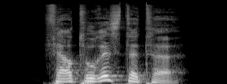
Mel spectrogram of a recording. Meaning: inflection of vertouristet: 1. strong/mixed nominative/accusative feminine singular 2. strong nominative/accusative plural 3. weak nominative all-gender singular
- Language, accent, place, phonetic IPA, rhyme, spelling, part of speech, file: German, Germany, Berlin, [fɛɐ̯tuˈʁɪstətə], -ɪstətə, vertouristete, adjective, De-vertouristete.ogg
